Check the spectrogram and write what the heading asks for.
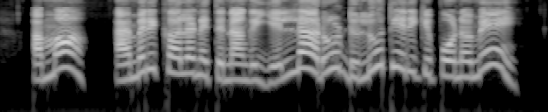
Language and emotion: Tamil, happy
